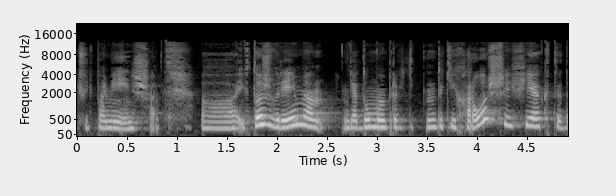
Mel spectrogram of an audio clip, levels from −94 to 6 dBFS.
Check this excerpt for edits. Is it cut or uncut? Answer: uncut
